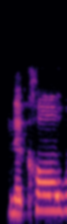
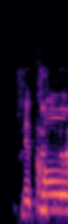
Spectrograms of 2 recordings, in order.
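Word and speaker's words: Nichole: Where is Nicole with an H. The H is silent. My mother was on drugs, so she added extra letters and shit. Nicole with an H on Facebook and Instagram.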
